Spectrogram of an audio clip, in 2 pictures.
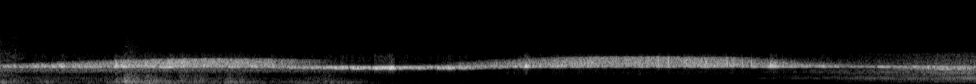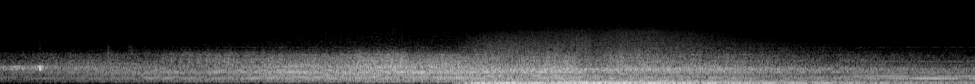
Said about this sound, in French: Quand ça va vite, les foils jouent leur musique.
